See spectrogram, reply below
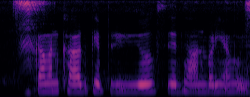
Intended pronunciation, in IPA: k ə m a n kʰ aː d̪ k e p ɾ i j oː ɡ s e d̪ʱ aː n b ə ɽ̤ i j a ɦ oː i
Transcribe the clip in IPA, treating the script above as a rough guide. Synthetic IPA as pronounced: k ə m ə n kʰ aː d̪ k e p ɾ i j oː ɡ s e d̪ʱ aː n b ə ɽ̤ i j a ɦ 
